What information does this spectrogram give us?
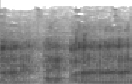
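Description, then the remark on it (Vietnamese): A tiger in a forest roars in one deep, rumbling, sustained growl that stays loud for its brief duration, with no voices present. “Đường đi thật cách trở nhưng cũng chẳng có gì xảy ra có vẻ nguy hiểm đến tính mạng hai thầy trò ngoại trừ lúc nghe tiếng cọp gầm”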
